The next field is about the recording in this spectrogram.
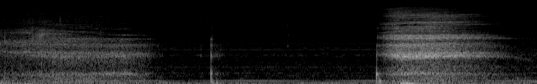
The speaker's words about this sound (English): Definitely getting your yawning in right now with that. Just the talk of yawning.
